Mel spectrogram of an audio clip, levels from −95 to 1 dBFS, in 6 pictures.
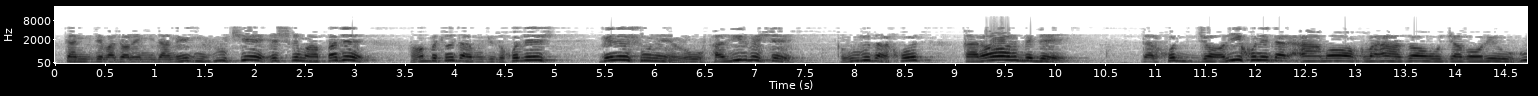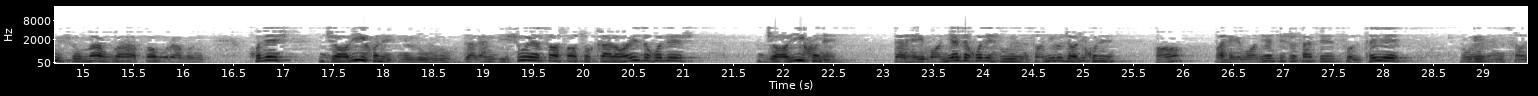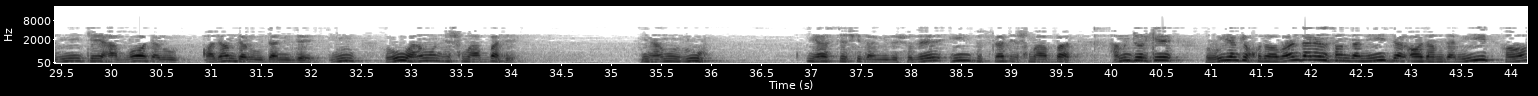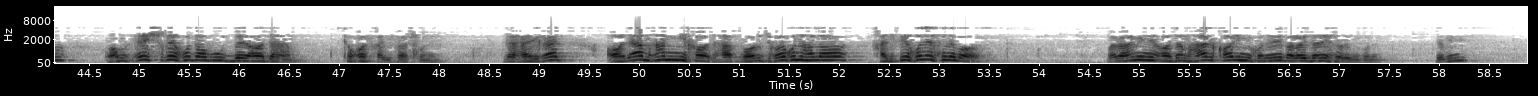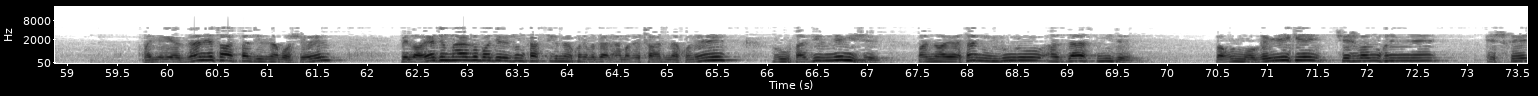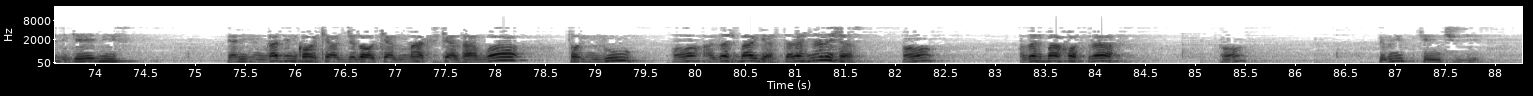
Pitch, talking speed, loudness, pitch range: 180 Hz, 145 wpm, -14 LUFS, 155-210 Hz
